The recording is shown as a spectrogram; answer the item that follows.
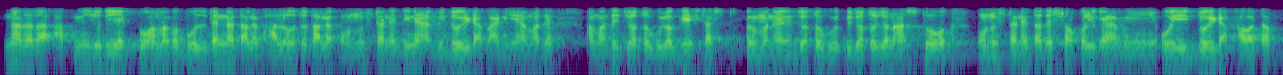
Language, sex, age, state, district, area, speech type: Bengali, male, 18-30, West Bengal, Purulia, urban, conversation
